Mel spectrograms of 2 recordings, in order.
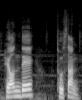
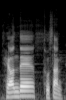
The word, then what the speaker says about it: Hyundai Tucson: 那这台车真正的念法是 Hyundai Tucson，对，Hyundai Tucson。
